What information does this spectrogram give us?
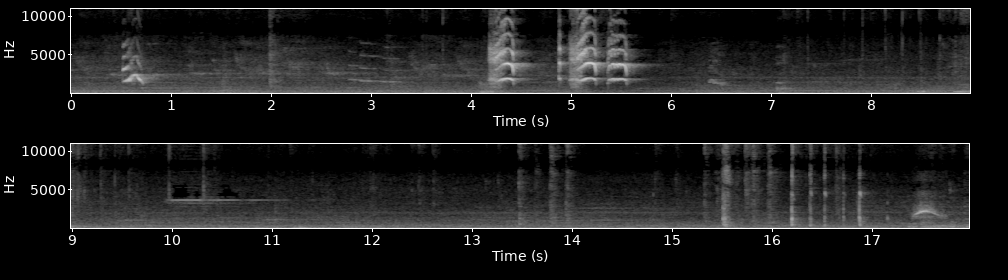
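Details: A cockatiel, one of a pet couple, gives a few sharp, harsh squawking calls with quiet gaps between them.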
